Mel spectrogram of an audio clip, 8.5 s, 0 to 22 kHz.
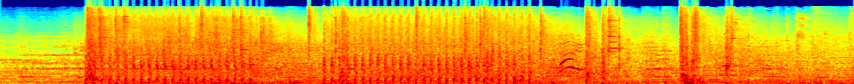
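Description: Shots from a Barrett M82A1 semi-automatic .50 BMG rifle over loud music with a fast, even pulse. The sharpest, loudest shot comes about seven seconds in.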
